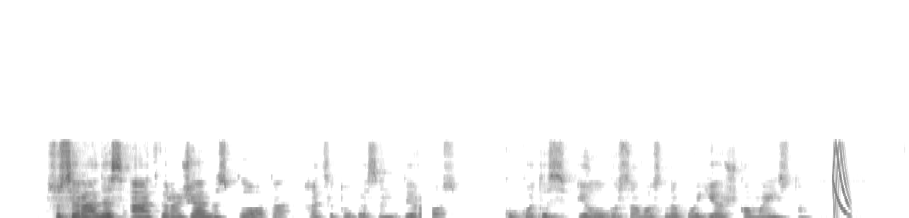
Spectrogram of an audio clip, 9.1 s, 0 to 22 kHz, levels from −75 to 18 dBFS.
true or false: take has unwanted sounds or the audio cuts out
true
